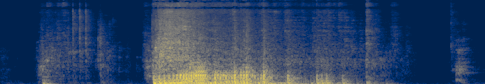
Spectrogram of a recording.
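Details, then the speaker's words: Rebuilt junk Tao Tao pit bike, first start on carb cleaner sprayed into the air filter with no gasoline: kickstart, brief catch, few seconds of rough rising revs with a little throttle, then dies; engine fires and runs. "Well, I guess it does start. There we have it. Built in a week."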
